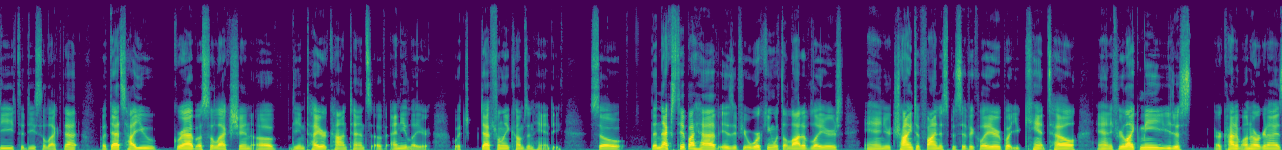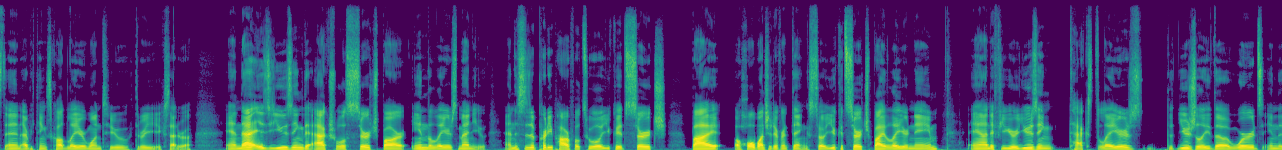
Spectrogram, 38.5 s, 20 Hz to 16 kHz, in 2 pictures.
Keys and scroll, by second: 9.3 super+d.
